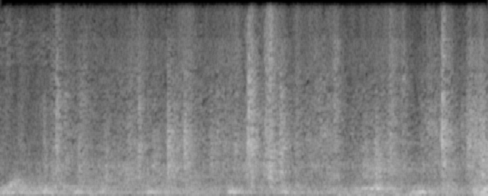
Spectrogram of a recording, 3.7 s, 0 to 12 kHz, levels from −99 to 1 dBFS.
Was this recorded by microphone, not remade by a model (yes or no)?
no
